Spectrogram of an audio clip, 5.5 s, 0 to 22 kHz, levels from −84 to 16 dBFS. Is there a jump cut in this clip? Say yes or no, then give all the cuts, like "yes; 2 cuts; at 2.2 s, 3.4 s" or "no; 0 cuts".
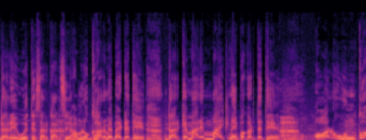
no; 0 cuts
